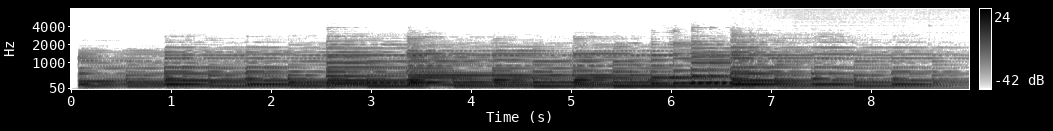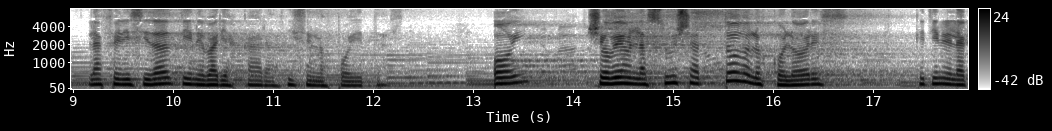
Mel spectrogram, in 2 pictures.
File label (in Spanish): Papa Feminino, Espanhol; Variadas em Espanhol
